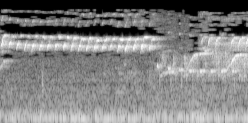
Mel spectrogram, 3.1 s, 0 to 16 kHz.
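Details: Timbrado canary song, 2009 team line: a long high even bubbling trill, then a brief pause and a lower rolling phrase rising back to a bright high trill.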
